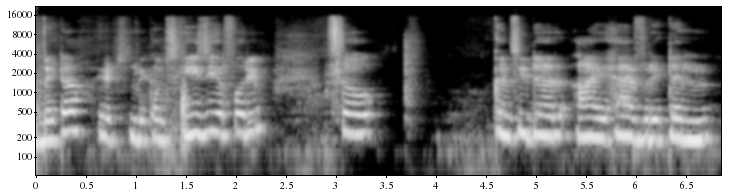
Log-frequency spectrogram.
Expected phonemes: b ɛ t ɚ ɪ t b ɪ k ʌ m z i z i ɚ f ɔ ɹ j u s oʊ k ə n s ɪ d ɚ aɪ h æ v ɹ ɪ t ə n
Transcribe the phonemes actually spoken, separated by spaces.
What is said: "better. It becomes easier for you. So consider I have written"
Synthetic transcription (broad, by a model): b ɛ t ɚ ɪ t b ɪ k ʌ m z i z i ɚ f ɔ ɹ j u s oʊ k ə n s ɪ d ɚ aɪ h æ v ɹ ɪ t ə n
